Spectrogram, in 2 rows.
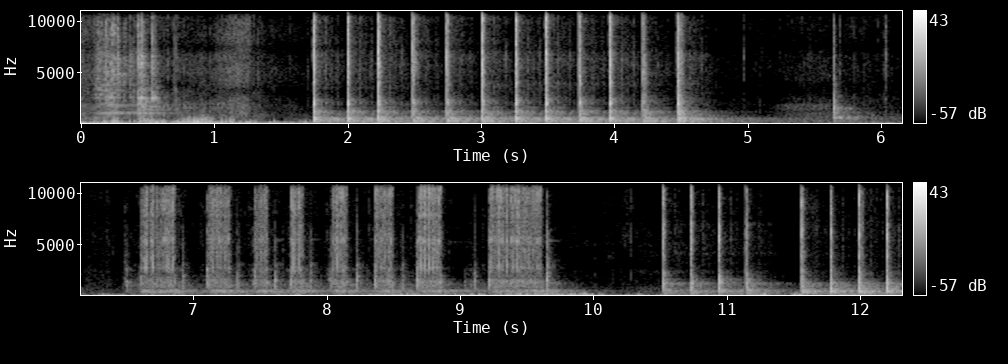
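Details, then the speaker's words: Tractor on a weak battery around 11 volts, with a fuel leak: bursts of sharp, fast metallic clacking about four a second during cranking; owner suspects the starter just fried, solenoid doubted, starter looks loose. "yeah that starter sounds like that starter gave up the ghost just then which stinks"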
